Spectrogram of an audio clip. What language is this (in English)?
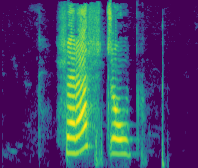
Abkhazian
